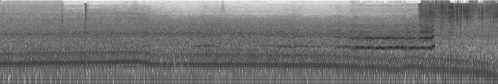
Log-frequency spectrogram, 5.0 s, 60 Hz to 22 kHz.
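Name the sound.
car tires skidding in Car Mechanic Simulator 2018 video game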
